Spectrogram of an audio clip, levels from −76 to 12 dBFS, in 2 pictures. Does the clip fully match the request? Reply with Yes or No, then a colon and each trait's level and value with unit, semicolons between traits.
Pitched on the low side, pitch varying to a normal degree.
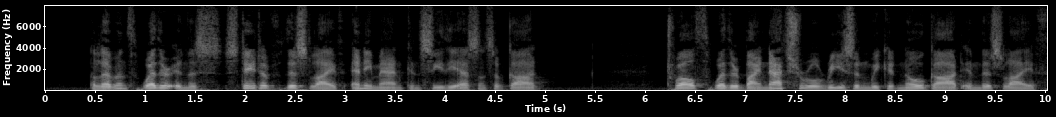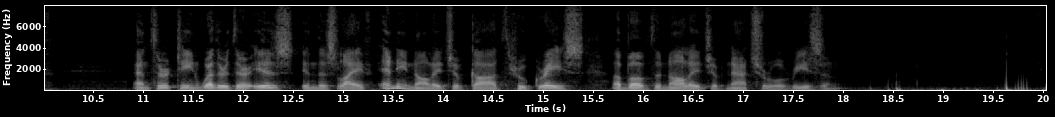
Yes: low, 120 Hz; average, 3.5 semitones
